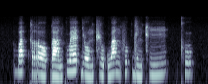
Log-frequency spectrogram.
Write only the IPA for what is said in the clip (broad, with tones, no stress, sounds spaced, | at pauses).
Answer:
b a˥˩ t̚ k r ɔː˨˩ p̚ l a˩˦ n k w ɛː˥˩ t̚ j o˩˦ m t͡ɕ u˨˩ ʔ w a˥˩ n f u˥˩ k̚ d i˨˩ n kʰ iː˦˥ | kʰ u˦˥ k̚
